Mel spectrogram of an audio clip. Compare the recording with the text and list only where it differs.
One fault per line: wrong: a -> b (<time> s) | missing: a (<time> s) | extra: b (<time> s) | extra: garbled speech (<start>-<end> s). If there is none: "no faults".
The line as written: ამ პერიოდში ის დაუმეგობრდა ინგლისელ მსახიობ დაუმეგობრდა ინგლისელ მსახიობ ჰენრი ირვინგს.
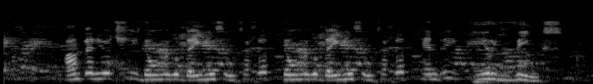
no faults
